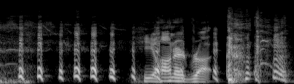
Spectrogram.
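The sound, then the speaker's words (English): A person coughs in a quick run of six short, evenly spaced, throaty bursts, followed by a stretch of talking broken by a couple more rough bursts. “Got that Roll Tide cough. Got that Roll Tide. Roll Tide cough.”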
